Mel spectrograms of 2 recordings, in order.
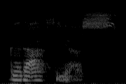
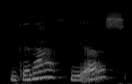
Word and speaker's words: gracias: as you did with gracias. But when you pronounce gracias, you are not going to expel the air. Gracias. It's only the movement of the tip of your tongue touching your front teeth.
